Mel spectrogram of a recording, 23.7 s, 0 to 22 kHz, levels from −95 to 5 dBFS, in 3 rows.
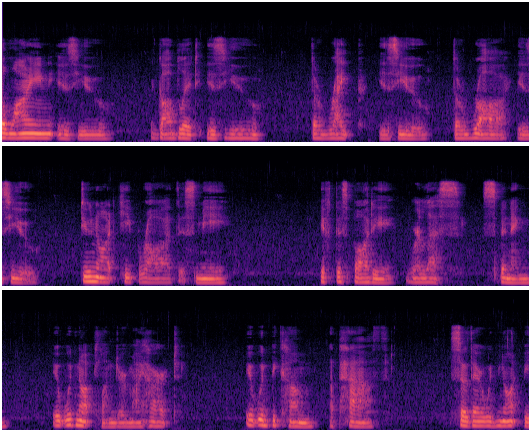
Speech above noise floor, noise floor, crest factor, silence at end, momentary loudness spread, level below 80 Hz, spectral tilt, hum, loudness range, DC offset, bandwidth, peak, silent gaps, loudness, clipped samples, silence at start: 33 dB; -64 dBFS; 22 dB; 0 s; 16 LU; -80 dBFS; -5 dB/octave; none; 4 LU; under 0.1%; 8.2 kHz; -10 dBFS; none; -31 LUFS; under 0.1%; 0 s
